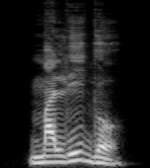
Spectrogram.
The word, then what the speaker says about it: maligo: For example, maligo, maligo, maligo.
